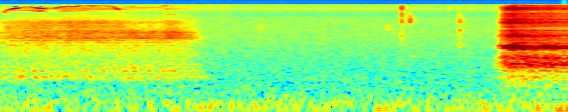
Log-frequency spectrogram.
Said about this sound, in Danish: Så det gør vi sammen her. Vi trækker vejret dybt ned i lungerne og helt ned i mellemgulvet. Vi starter nu.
